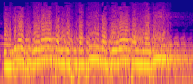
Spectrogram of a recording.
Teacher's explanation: والصاد والزاي من حروف الصفير يعني من صفاتهما الصفير، فلأجل هذا حسن اختلاط صوت الزاي بصوت الصاد · Term: الاشمام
